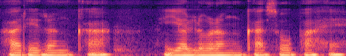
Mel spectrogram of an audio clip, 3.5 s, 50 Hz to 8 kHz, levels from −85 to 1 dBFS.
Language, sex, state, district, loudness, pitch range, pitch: Hindi, male, Himachal Pradesh, Shimla, -15 LUFS, 120-135 Hz, 125 Hz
